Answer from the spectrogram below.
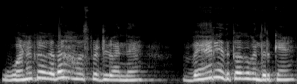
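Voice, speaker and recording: A man voicing an irritated young husband in an animated drama, curt and dismissive. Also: extremely high pitch, brisk. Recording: tinny phone-like sound.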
